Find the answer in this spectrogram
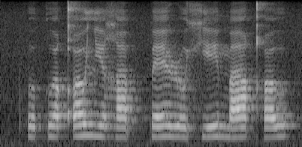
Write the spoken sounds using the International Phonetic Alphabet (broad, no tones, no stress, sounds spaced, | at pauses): pʰ o k o qʼ o lʲ e ʁ a pː ɛ ɭ o xʲ e m a qʰ o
